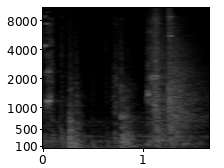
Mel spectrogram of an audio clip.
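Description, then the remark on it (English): A heavy church door thuds shut, followed by the rattling clank of locks sliding into place on the church's heavy doors around ten past midnight, fairly loud, with a brief metallic ring trailing off. “Stephen approximated it was around 10 minutes past midnight as the locks clanked shut on the church's heavy doors.”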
